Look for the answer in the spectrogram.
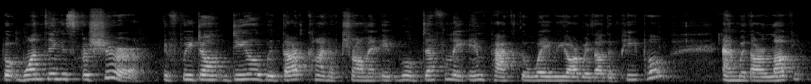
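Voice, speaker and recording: A woman counsellor explaining things in a calm, measured way. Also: mid-range voice. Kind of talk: explaining to camera. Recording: roomy echo, distant mic.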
